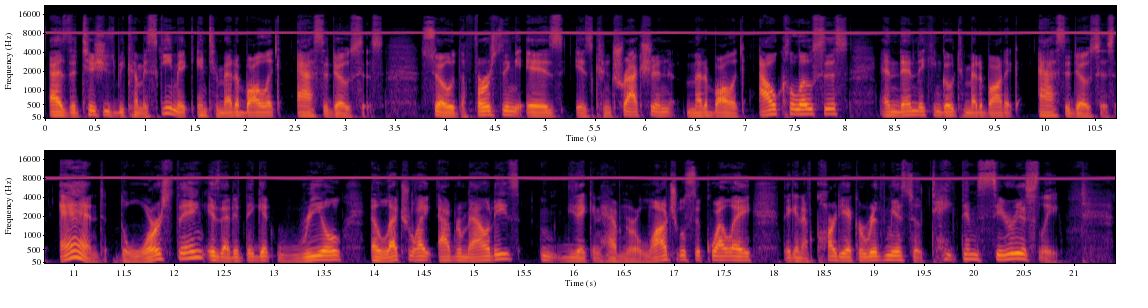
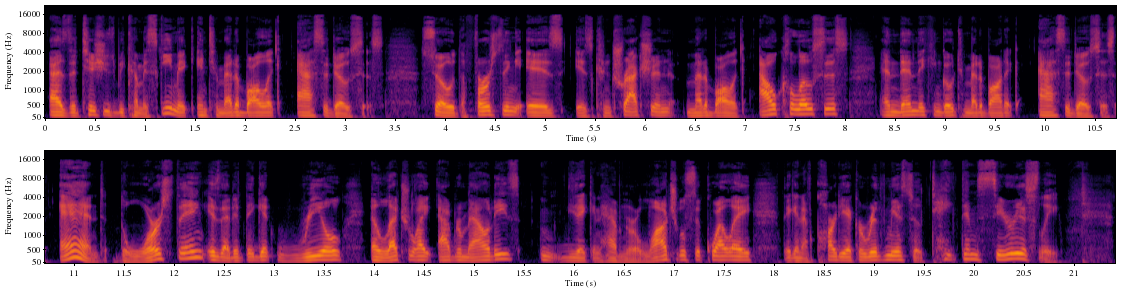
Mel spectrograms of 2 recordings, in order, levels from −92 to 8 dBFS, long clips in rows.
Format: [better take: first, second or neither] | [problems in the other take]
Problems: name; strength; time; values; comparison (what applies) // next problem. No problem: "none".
second | high-pitched whine; loud; throughout; 8 kHz, 9 dB below the speech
